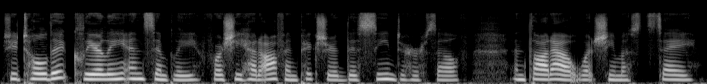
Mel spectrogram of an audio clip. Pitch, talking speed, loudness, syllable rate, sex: 225 Hz, 185 wpm, -18 LUFS, 4.5 syllables/s, female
